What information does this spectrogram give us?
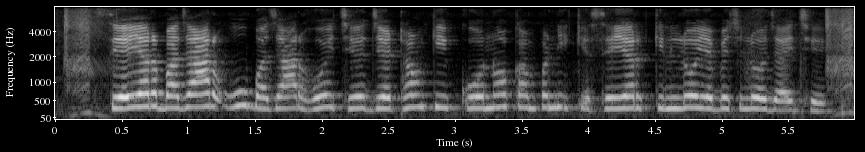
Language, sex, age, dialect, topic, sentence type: Maithili, female, 18-24, Angika, banking, statement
